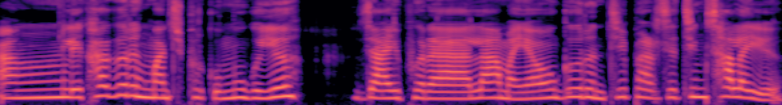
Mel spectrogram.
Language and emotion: Bodo, disgusted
